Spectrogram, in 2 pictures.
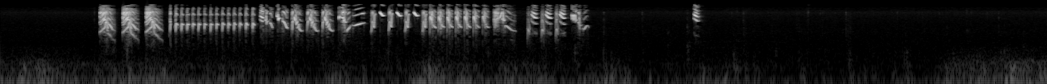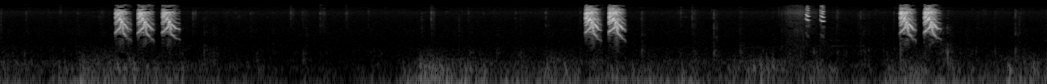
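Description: A finch sings a fast, twittering song close by, in bursts with pauses between them.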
